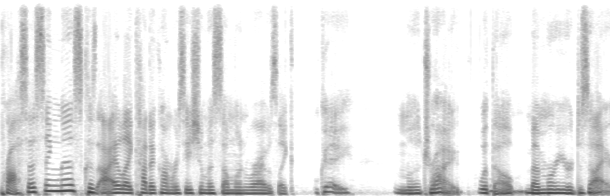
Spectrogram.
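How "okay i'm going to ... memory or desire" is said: anxious, nervous, eager, trying-hard, determined voice. Retelling own past words in a conversation: imitating a nervous but trying-hard voice. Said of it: "sounds like somebody that's a little nervous, but also trying hard".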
